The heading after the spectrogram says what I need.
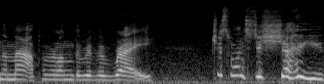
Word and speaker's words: Rea: That's it, spelt like sea, pronounced like the sun. The River Ray along the side of Northfield.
